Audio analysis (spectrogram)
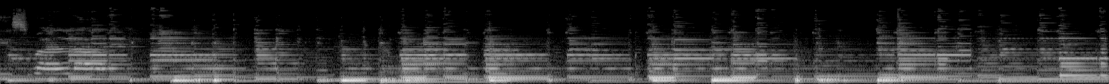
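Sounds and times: strummed acoustic guitar chords: 0.0 - 11.0.

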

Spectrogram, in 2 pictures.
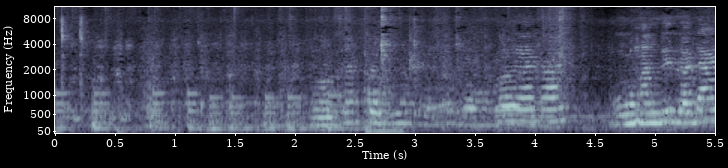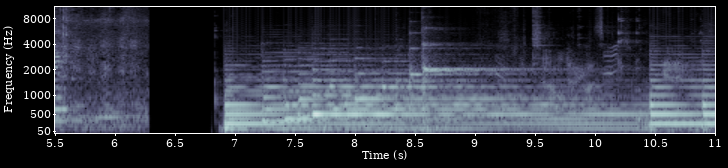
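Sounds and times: dog sounds: 0.0 - 6.3.

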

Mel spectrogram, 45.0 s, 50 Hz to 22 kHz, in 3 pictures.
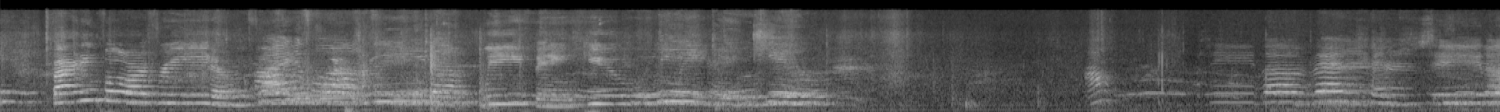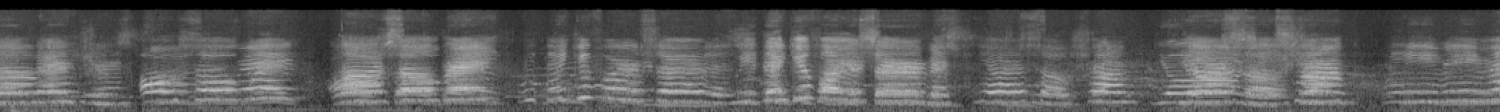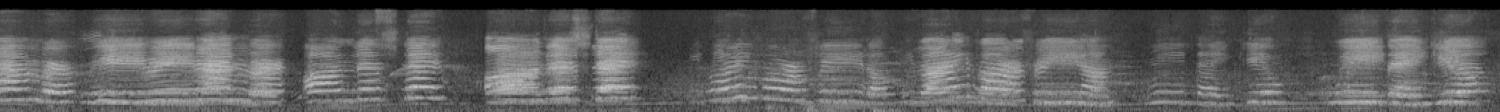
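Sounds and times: children singing: 0.0 - 0.3, 2.0 - 8.4, 12.1 - 36.4, 37.0 - 45.0.

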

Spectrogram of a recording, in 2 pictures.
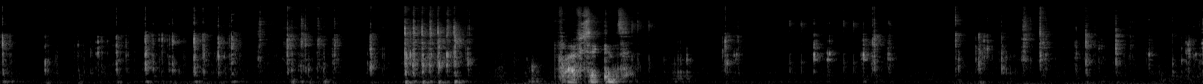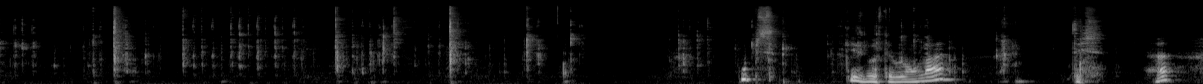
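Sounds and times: typing on computer keyboard: 0.0 - 4.8, 6.2 - 18.0, 18.7 - 22.3.

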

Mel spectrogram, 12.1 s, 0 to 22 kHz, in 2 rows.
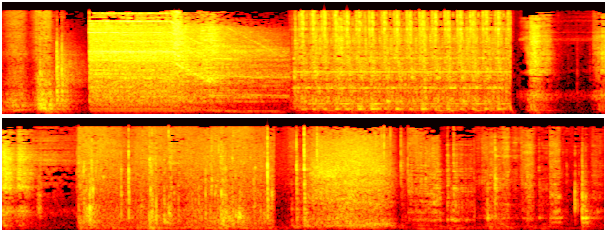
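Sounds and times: sewing machine stitching: 2.9 - 5.1.

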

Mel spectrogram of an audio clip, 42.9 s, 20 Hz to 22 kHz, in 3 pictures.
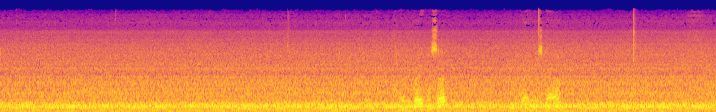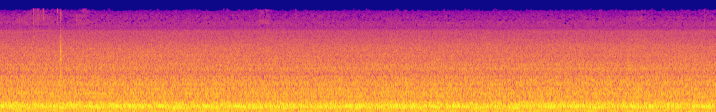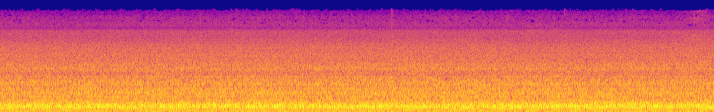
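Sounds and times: wood stove rushing hum: 0.0 - 42.9.

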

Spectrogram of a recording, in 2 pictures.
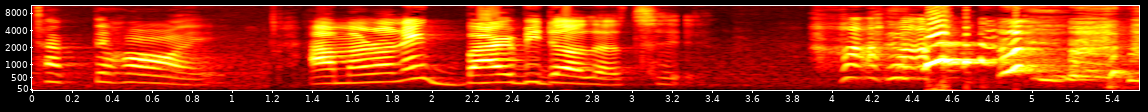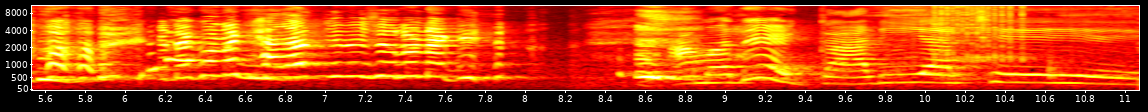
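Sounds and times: children laughing: 3.9 - 9.1.

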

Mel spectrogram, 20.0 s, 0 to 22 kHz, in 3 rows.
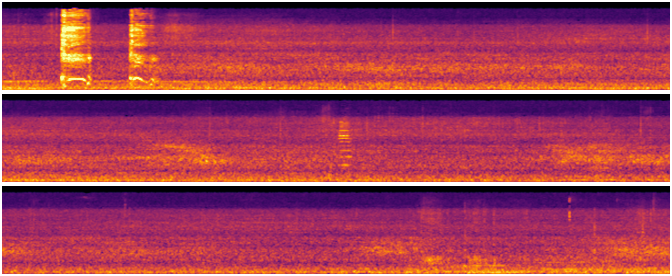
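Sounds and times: bus engine and road rumble: 0.0 - 20.0
passing traffic: 0.0 - 20.0.

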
